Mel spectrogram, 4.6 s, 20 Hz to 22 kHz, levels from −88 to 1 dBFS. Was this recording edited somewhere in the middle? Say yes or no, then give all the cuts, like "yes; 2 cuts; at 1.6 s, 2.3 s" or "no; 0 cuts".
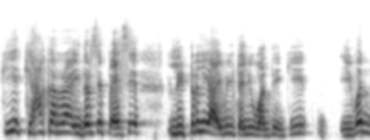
no; 0 cuts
